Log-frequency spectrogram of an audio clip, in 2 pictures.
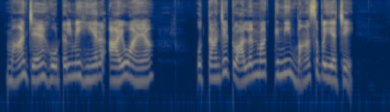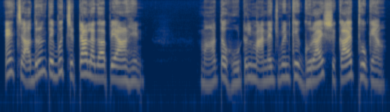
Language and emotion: Sindhi, disgusted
